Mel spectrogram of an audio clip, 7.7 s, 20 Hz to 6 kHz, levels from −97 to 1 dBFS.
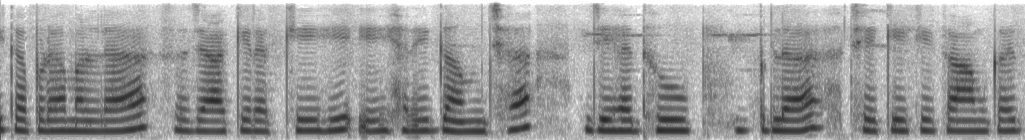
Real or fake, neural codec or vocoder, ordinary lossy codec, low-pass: real; none; AAC, 32 kbps; 5.4 kHz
